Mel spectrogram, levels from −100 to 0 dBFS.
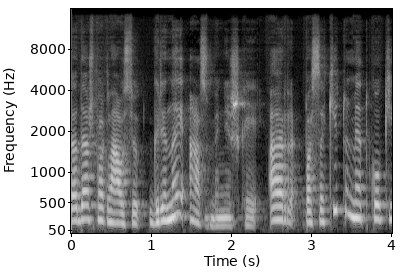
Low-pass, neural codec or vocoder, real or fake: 14.4 kHz; autoencoder, 48 kHz, 128 numbers a frame, DAC-VAE, trained on Japanese speech; fake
